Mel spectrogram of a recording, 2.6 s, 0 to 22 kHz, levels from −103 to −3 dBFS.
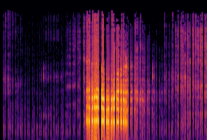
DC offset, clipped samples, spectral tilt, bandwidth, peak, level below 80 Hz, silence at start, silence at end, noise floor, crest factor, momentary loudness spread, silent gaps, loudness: under 0.1%; under 0.1%; -3 dB/octave; 16.5 kHz; -2 dBFS; -50 dBFS; 1.15 s; 1 s; -44 dBFS; 20 dB; 18 LU; none; -16 LUFS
